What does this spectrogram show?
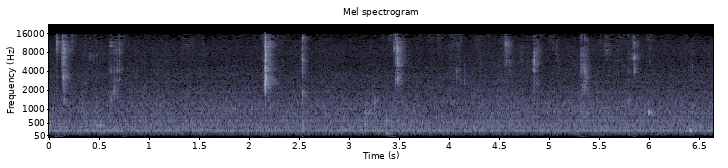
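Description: Close-miked eating: wet mouth clicks and smacks of chewing and biting, coming at irregular intervals, the sharpest about two seconds in, over a faint steady hum.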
